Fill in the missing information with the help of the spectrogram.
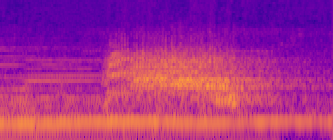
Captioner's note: alarming music; odd creature calls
